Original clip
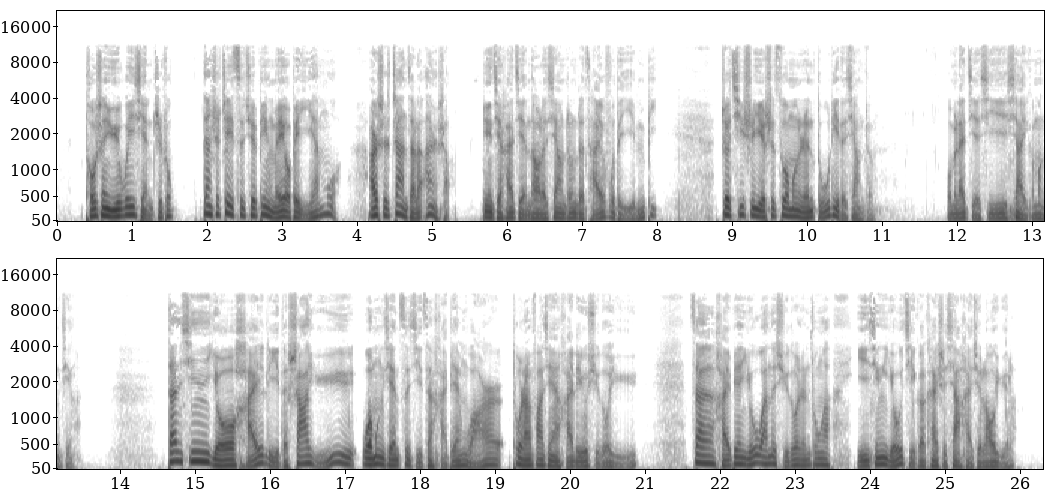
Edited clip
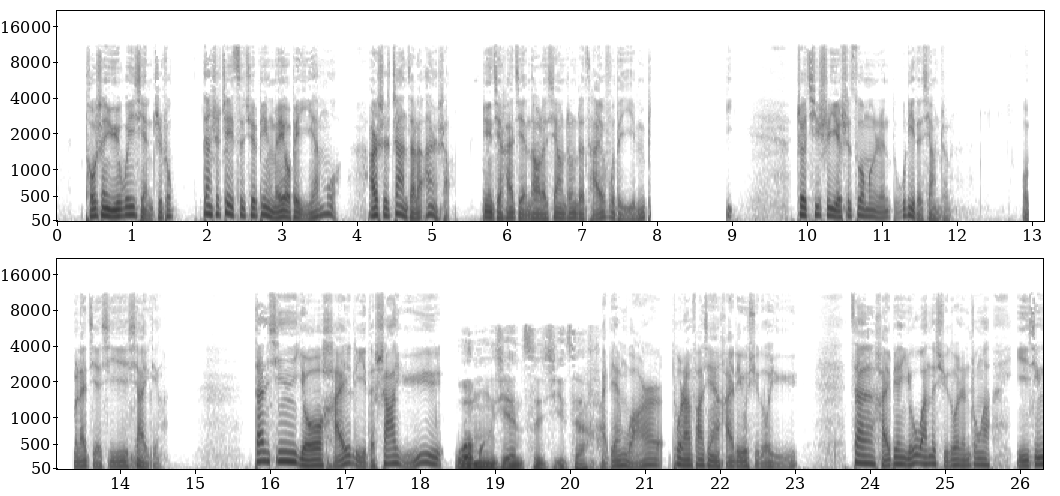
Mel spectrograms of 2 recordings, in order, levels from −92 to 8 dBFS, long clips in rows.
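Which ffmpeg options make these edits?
-filter_complex "[0:a]asplit=7[a][b][c][d][e][f][g];[a]atrim=end=7.91,asetpts=PTS-STARTPTS,afade=t=out:st=7.906:d=0.004:c=hsin,apad=pad_dur=1.01[h];[b]atrim=start=7.91:end=10.26,asetpts=PTS-STARTPTS,afade=t=in:d=0.004:c=hsin,afade=t=out:st=1.63:d=0.72:silence=0.0794328[i];[c]atrim=start=10.26:end=11.93,asetpts=PTS-STARTPTS,afade=t=in:d=0.004:c=hsin:silence=0.0794328,afade=t=out:st=1.666:d=0.004:c=hsin,apad=pad_dur=0.43[j];[d]atrim=start=11.93:end=12.972,asetpts=PTS-STARTPTS,afade=t=in:d=0.004:c=hsin[k];[e]atrim=start=13.248:end=17.144[l];[f]atrim=start=17.14:end=18.28,asetpts=PTS-STARTPTS,asetrate=23814,aresample=44100[m];[g]atrim=start=18.276[n];[h][i][j][k]concat=n=4:v=0:a=1[o];[o][l]acrossfade=d=0.004:c1=hsin:c2=hsin[p];[p][m]acrossfade=d=0.004:c1=hsin:c2=hsin[q];[q][n]acrossfade=d=0.004:c1=hsin:c2=hsin"

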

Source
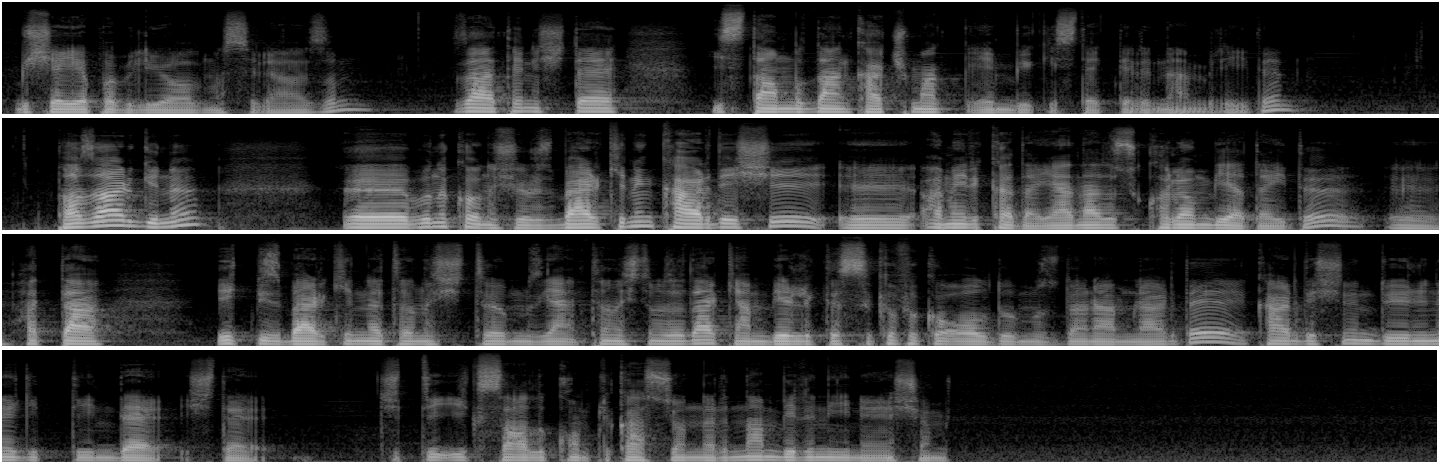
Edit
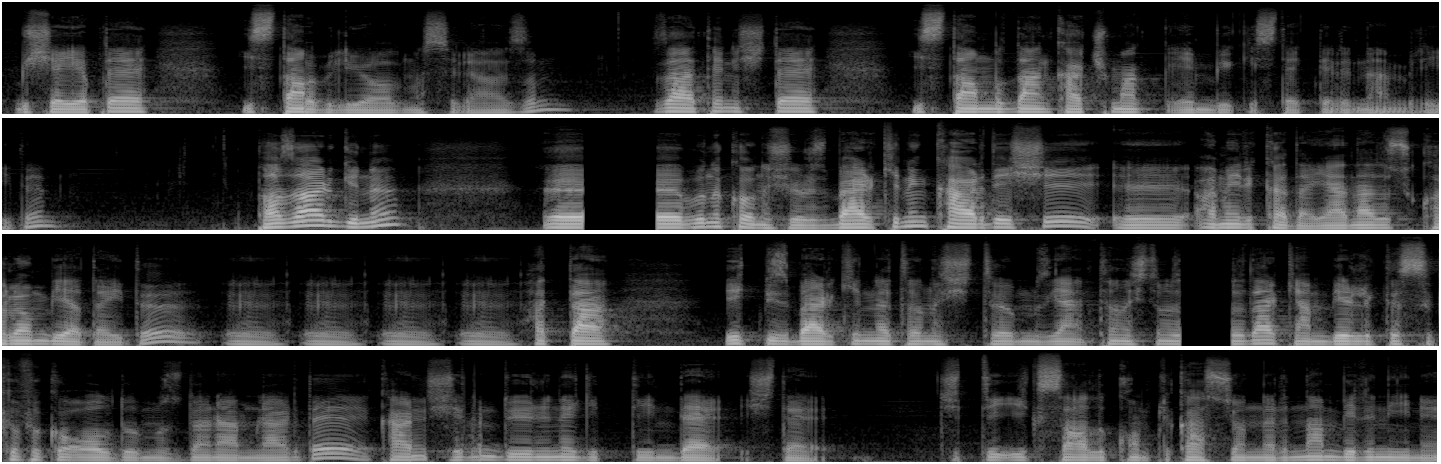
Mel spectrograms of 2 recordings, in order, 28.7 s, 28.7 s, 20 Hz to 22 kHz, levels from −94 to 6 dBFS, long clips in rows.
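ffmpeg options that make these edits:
-filter_complex "[0:a]asplit=10[a][b][c][d][e][f][g][h][i][j];[a]atrim=end=0.522[k];[b]atrim=start=2.868:end=3.872[l];[c]atrim=start=0.518:end=9.1,asetpts=PTS-STARTPTS,afade=t=out:st=8.578:d=0.004:c=hsin,apad=pad_dur=0.37[m];[d]atrim=start=9.1:end=14.452,asetpts=PTS-STARTPTS,afade=t=in:d=0.004:c=hsin[n];[e]atrim=start=14.058:end=14.452[o];[f]atrim=start=14.058:end=14.452[p];[g]atrim=start=14.058:end=17.73,asetpts=PTS-STARTPTS,afade=t=out:st=3.668:d=0.004:c=hsin,apad=pad_dur=0.26[q];[h]atrim=start=17.73:end=20.812,asetpts=PTS-STARTPTS,afade=t=in:d=0.004:c=hsin[r];[i]atrim=start=20.808:end=21.162,asetpts=PTS-STARTPTS,areverse[s];[j]atrim=start=21.158[t];[k][l]acrossfade=d=0.004:c1=hsin:c2=hsin[u];[m][n]concat=n=2:v=0:a=1[v];[u][v]acrossfade=d=0.004:c1=hsin:c2=hsin[w];[w][o]acrossfade=d=0.004:c1=hsin:c2=hsin[x];[x][p]acrossfade=d=0.004:c1=hsin:c2=hsin[y];[q][r]concat=n=2:v=0:a=1[z];[y][z]acrossfade=d=0.004:c1=hsin:c2=hsin[aa];[aa][s]acrossfade=d=0.004:c1=hsin:c2=hsin[ab];[ab][t]acrossfade=d=0.004:c1=hsin:c2=hsin"

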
